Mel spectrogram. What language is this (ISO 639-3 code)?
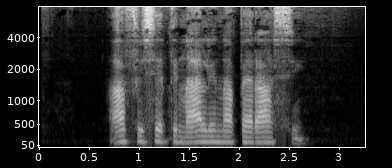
ell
